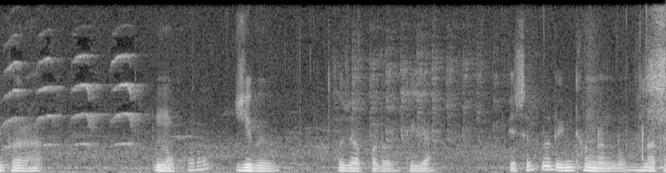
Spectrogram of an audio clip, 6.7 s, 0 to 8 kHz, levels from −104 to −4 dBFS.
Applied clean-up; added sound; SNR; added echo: none; Chirp, tweet; 15 dB; none.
